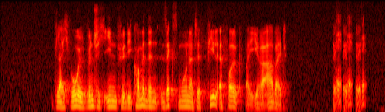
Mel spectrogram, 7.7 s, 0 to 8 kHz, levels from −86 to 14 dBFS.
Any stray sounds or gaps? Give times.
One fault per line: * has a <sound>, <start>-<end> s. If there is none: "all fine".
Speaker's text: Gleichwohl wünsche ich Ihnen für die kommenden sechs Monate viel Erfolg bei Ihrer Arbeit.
* has a laugh, 6.7-7.3 s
